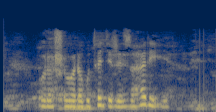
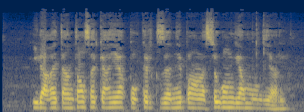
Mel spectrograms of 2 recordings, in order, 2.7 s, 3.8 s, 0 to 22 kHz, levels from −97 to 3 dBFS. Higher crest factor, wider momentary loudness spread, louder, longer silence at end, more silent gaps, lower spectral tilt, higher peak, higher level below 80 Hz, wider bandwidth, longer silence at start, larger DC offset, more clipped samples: first, 20 dB vs 14 dB; first, 19 LU vs 6 LU; second, -21 LUFS vs -14 LUFS; second, 0 s vs 0.2 s; neither; first, -6.5 dB/octave vs -4 dB/octave; second, -4 dBFS vs 0 dBFS; second, -58 dBFS vs -48 dBFS; second, 7.4 kHz vs 14 kHz; second, 0.05 s vs 0.4 s; neither; neither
